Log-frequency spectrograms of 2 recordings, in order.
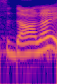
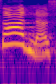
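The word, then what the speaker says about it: Sadhana: Sadhna, you can't do this anymore. You have to tell people how to start pronouncing your name correctly. Your name is not pronounced Sadhna, it is pronounced Sadhna, so you better do something about this.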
